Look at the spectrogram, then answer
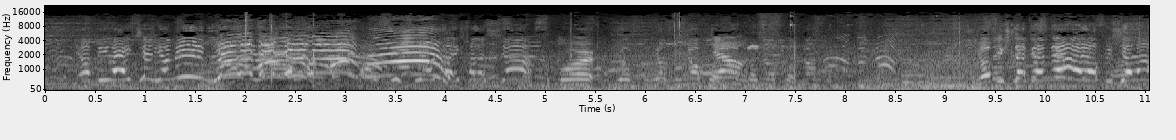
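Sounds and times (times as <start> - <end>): high voices shouting and cheering: 0.0 - 11.0.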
